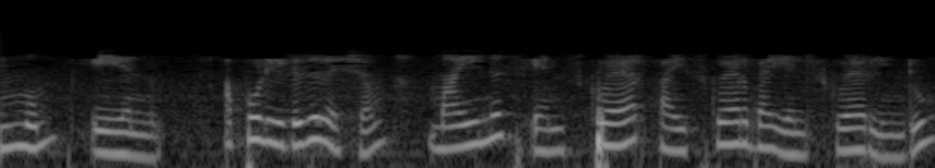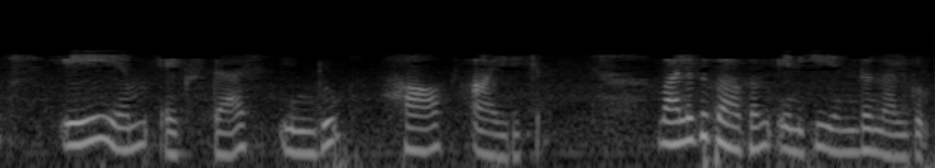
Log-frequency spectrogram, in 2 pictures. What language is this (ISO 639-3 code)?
mal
